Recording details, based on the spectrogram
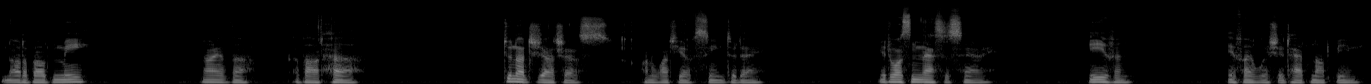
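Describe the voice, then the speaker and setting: A man's voice: deep voice, little pitch movement, a bit bright, heavily acted. A man playing an ancient god in an audio drama, a bitter, weary brother who speaks formally and solemnly without remorse. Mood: weary, justifying. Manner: formal archaic diction, grave, deliberate. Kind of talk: dramatic audio roleplay acting.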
